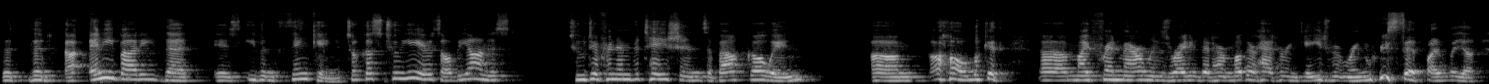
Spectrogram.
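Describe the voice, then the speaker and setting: An older woman giving an informal book talk over a video call from home, halting and emphatic as she speaks. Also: medium pitch. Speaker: author presenting her book. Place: indoors at home.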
